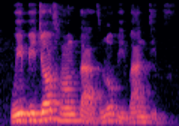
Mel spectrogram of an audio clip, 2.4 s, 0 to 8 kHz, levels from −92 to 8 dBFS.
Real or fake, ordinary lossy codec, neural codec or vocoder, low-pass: real; none; none; 7.2 kHz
